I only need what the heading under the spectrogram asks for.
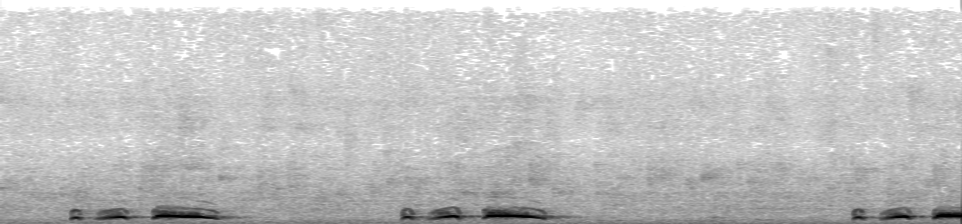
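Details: Tame spotted dove from Indonesia repeating its cooing phrase three times, about every three seconds: a quick rising note, then two soft, drawn-out coos falling in pitch, with quiet gaps between.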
